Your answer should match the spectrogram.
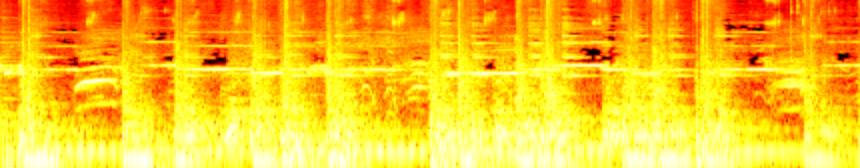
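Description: Large barrel taiko drums on a festival float, beaten with wooden sticks in a steady driving rhythm of about two heavy beats a second. A high melody line carries on above the drumming.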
